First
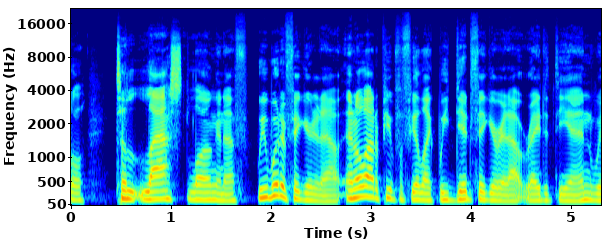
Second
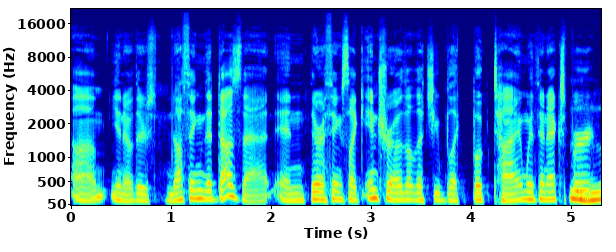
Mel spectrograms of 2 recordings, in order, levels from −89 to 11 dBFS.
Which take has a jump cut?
second; 1 cut; at 2.3 s

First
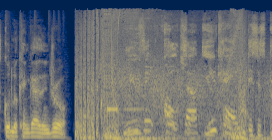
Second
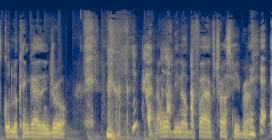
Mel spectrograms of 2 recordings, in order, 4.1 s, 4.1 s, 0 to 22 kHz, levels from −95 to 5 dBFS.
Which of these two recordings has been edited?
first; 1 cut; at 1.1 s

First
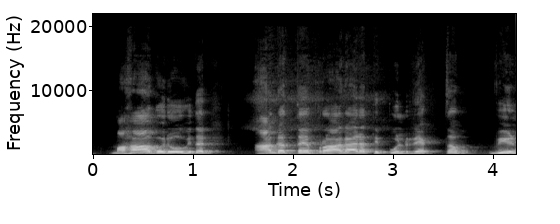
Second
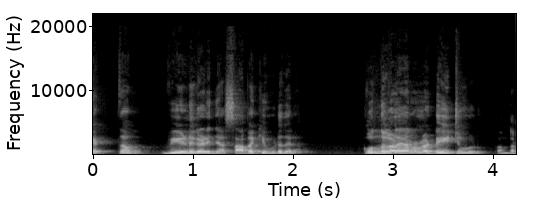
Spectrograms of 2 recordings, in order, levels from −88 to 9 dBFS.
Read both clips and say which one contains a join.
second; 1 cut; at 2.8 s

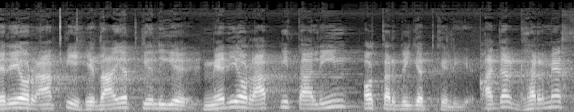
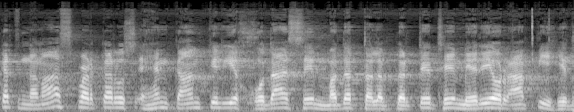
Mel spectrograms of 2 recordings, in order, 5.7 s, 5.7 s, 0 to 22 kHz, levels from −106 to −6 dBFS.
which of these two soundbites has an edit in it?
first; 2 cuts; at 2.0 s, 4.8 s

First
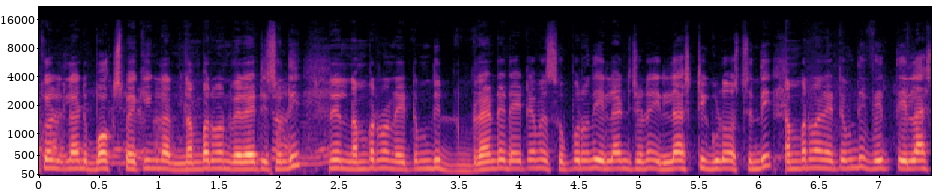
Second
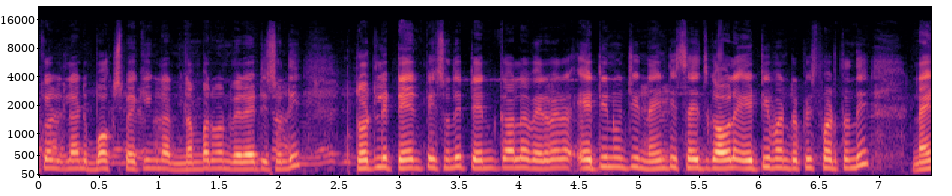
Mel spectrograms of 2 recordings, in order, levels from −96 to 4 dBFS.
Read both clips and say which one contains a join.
first; 2 cuts; at 2.4 s, 6.2 s

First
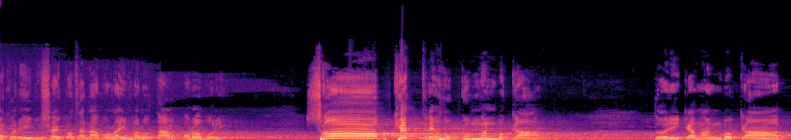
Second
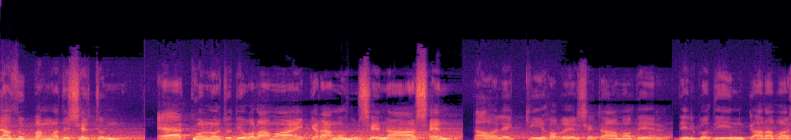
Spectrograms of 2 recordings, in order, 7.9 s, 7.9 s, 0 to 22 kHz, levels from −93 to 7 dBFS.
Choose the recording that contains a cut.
second; 3 cuts; at 1.4 s, 4.6 s, 6.7 s

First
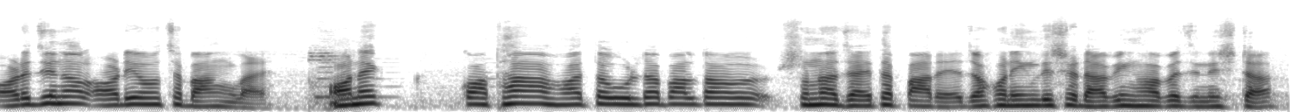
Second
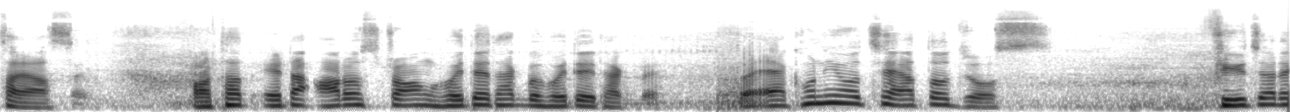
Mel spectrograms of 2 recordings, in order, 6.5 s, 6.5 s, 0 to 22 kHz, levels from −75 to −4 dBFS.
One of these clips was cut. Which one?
first; 1 cut; at 1.5 s

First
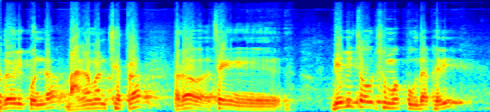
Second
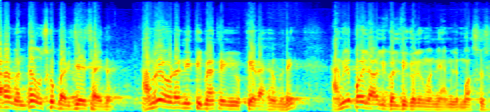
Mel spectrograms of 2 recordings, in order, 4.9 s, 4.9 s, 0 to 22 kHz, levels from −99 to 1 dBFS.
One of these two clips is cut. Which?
second; 1 cut; at 1.2 s

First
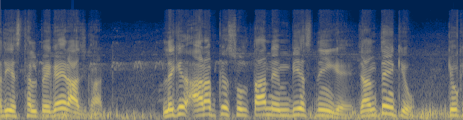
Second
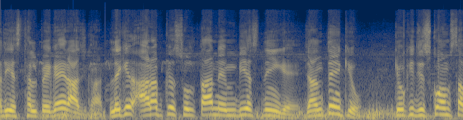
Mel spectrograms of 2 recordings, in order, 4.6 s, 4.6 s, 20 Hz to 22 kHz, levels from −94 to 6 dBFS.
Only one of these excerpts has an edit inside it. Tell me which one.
second; 1 cut; at 1.0 s

